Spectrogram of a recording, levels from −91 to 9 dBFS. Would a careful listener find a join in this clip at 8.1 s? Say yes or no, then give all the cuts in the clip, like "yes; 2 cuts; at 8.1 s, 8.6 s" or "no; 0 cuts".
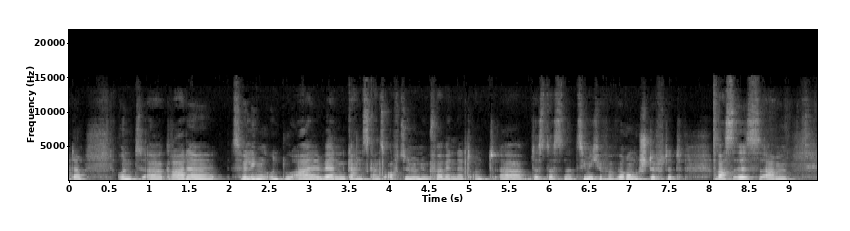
yes; 2 cuts; at 5.8 s, 8.1 s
